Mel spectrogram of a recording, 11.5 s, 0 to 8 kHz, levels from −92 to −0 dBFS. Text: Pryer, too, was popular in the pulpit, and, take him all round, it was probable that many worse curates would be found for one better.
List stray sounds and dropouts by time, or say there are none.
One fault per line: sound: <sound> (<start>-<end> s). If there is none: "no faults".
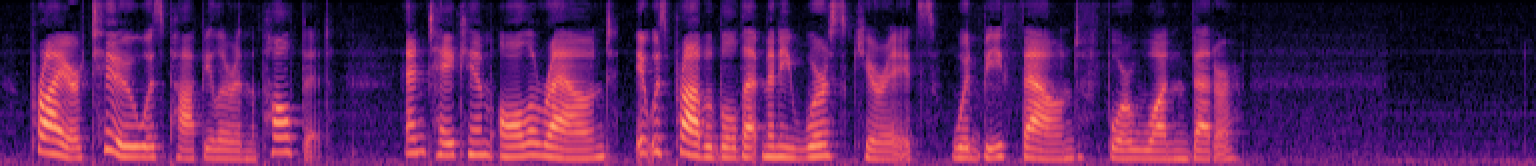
no faults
